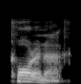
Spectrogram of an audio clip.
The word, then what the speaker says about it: Coronach: No, Coronach.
